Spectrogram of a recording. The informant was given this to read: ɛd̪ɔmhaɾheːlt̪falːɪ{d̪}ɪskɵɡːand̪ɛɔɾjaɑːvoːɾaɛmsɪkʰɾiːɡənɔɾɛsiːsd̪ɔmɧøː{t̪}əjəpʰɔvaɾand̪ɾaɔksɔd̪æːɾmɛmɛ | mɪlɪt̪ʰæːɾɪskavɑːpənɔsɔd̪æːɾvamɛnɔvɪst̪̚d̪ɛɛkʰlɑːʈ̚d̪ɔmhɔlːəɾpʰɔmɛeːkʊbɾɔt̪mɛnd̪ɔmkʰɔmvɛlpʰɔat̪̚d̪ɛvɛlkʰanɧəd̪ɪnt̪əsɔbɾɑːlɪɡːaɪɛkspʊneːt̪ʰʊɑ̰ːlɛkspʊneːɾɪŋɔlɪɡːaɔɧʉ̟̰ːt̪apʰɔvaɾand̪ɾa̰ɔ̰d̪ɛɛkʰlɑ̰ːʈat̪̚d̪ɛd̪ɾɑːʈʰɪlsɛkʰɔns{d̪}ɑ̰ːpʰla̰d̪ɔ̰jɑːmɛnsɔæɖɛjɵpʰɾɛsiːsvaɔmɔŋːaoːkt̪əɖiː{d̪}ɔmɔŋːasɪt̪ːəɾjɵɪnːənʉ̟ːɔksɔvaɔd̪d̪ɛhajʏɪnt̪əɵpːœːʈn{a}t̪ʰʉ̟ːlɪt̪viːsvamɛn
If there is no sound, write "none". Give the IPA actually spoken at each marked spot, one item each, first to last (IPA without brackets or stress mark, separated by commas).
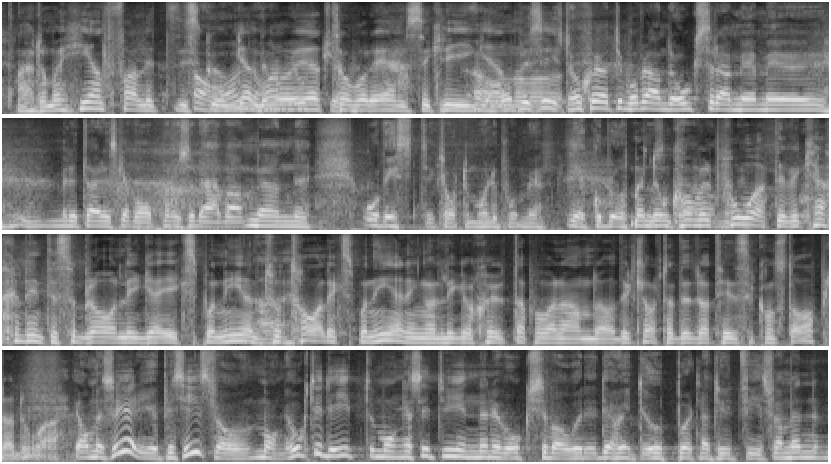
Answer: t̪, t̪, t̪, t̪, a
